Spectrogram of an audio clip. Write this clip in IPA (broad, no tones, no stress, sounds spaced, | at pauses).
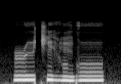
ɹ ɨ t͡ʃ ĩ ɦ õ ɡ o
